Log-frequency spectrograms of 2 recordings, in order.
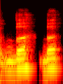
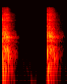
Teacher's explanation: With a voice sound, you're usually going to feel basically some vibration in your throat. Okay, so b, b, you can actually feel the movement, whereas p, p, it's more airy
